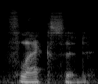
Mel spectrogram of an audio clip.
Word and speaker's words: flaccid: flat flex I did flaccid people think that flaccid is how you pronounce flaccid but flaccid is actually pronounced flex it'd there's two c's together and the first C is a hard C which doesn't make sense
